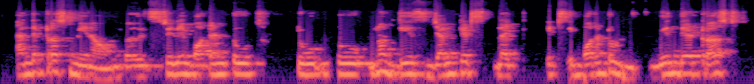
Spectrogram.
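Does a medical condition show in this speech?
Yes: stammering; began around age 10, linked to violent abusive father and childhood stress, considered not curable; no speech therapy or techniques, improving with more talking; used to stammer more in English than Hindi, few stutters in interview, stutter rarely noticeable; here repeated words.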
